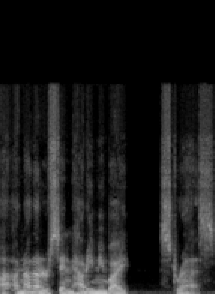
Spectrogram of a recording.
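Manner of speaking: bewildered, confused, puzzled tone. Teaching tones, the speaker demonstrates a question asked in a confused tone. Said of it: "that's a confused tone".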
